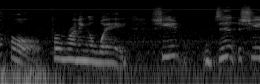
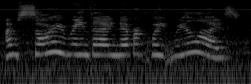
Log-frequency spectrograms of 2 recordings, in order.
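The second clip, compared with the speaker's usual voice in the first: mild tearful apology; 7 semitones higher than usual. Acted. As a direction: apologise gently as if dying. May's dying apologies read aloud.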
